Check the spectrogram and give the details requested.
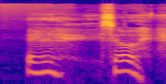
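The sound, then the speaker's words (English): Two drawn-out, breathy tired yawns, each sliding downward in pitch, with a sharp intake of breath between them; fairly loud, with no words spoken. “That's all I have to contribute other than my tired yawning.”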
